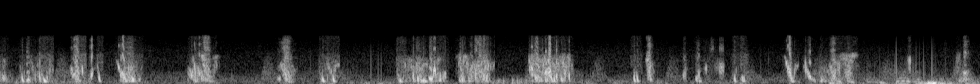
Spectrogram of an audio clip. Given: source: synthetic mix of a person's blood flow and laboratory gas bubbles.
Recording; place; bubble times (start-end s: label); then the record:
Doppler ultrasound of blood flow; subclavian vein
0.00-0.09 s: bubbles
0.18-0.54 s: bubbles
0.70-1.03 s: bubbles
1.15-1.43 s: bubbles
1.87-2.21 s: bubbles
2.77-2.98 s: bubbles
3.19-3.40 s: bubbles
3.96-4.50 s: bubbles
4.55-4.95 s: bubbles
5.29-5.74 s: bubbles
6.30-6.42 s: bubbles
6.46-6.55 s: bubbles
6.83-6.88 s: bubbles
6.94-7.25 s: bubbles
7.31-7.49 s: bubbles
7.83-7.98 s: bubbles
8.03-8.59 s: bubbles
9.06-9.14 s: bubbles
9.55-9.74 s: bubbles
From the record:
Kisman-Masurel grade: 233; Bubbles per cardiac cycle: several, 3 to 8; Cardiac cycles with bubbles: 50 to 99%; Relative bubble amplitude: loud (0.450 to 0.775); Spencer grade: 3 (all of the cardiac periods contain showers or single bubble signals, but not dominating or overriding the cardiac motion signals); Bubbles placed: anywhere in the cardiac cycle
